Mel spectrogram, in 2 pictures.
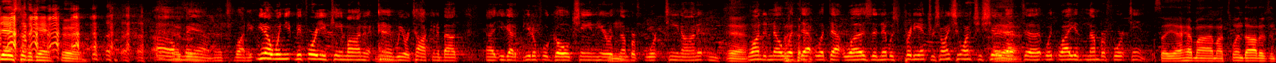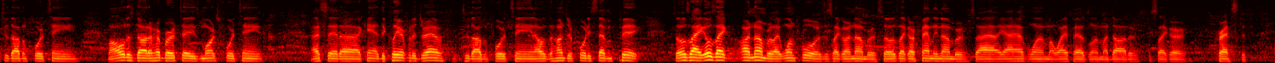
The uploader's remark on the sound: Live at Pearl Bar and Dining.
